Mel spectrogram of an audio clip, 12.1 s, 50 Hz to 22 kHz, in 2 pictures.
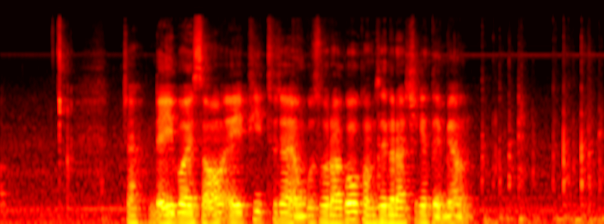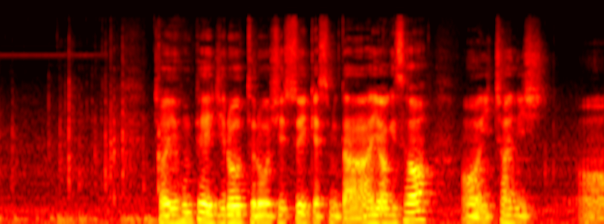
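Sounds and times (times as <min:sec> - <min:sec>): computer keyboard typing: 0:04.8 - 0:07.9.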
